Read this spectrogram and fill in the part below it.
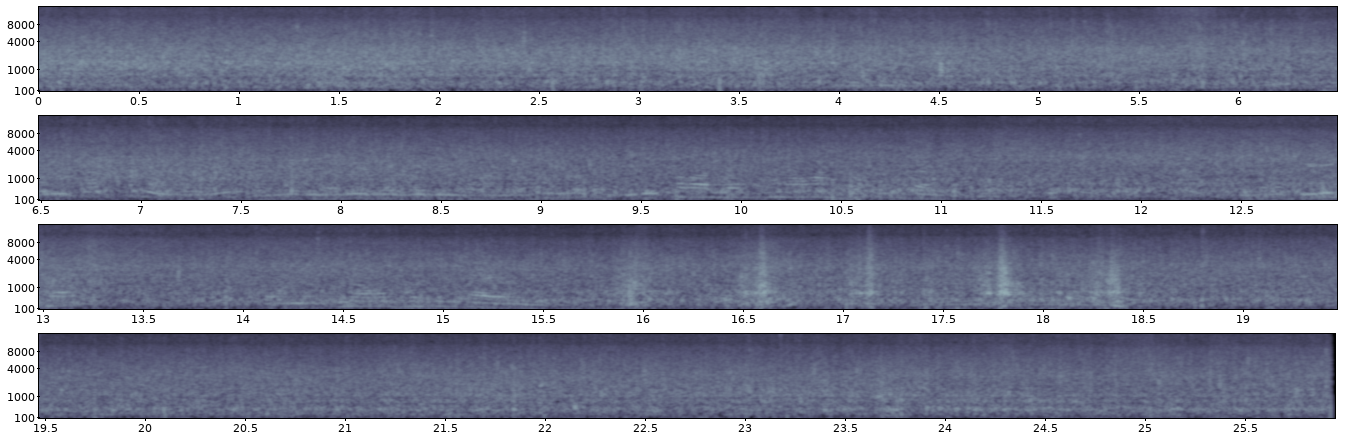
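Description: Fish splash and thrash in shallow water.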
